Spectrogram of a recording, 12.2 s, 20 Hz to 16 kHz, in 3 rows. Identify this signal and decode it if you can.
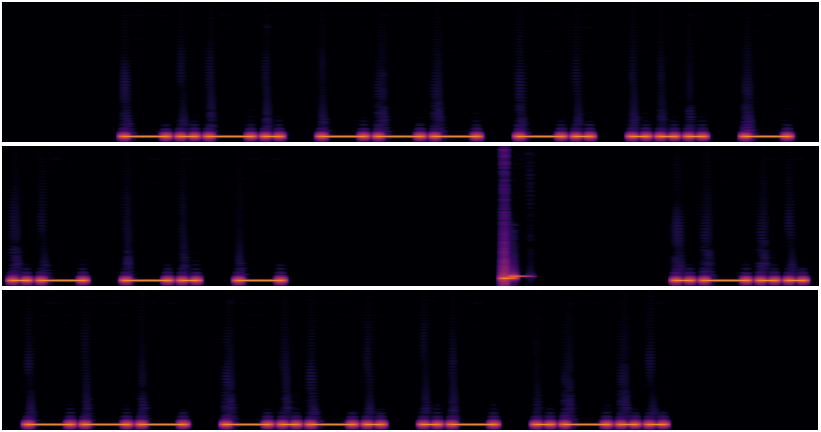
Morse code, heard as a keyed tone, about 17 wpm, 700 Hz. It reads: CONSTANT LOCAL
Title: Sentences from Top 1500 Words - New Word Drill Alt - 17wpm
